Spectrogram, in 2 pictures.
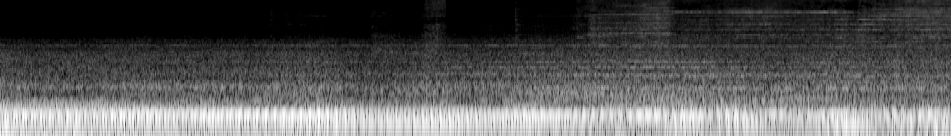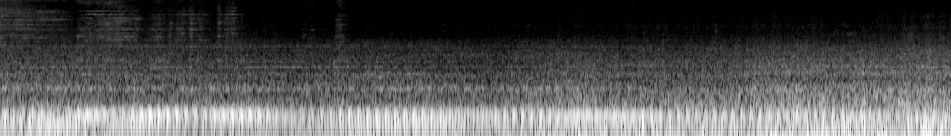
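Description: Diesel locomotives of a freight train passing with a steady, deep engine rumble. High-pitched wheel squeal joins in from about nine to sixteen seconds in.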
